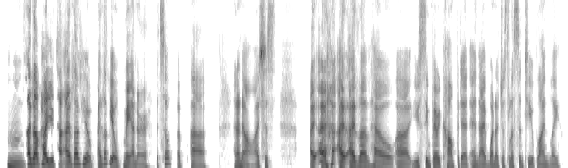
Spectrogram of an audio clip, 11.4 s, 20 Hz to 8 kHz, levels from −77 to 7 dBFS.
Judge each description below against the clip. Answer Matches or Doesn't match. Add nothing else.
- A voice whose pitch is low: Doesn't match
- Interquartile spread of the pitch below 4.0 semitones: Doesn't match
